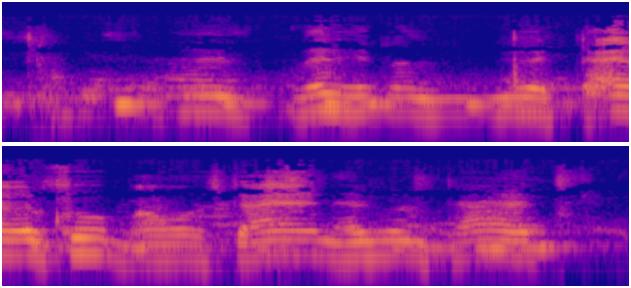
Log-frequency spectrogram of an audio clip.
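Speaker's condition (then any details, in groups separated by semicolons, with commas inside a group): Speech loss after head injury; speech lost after head injury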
